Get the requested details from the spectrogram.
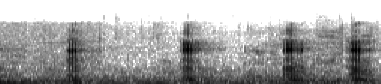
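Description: A pig oinks four times in short, evenly spaced grunts over a steady low hum, sounding slightly electronic, played by a sound device on a sausage package when its button is pressed, signalling that it contains pork.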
